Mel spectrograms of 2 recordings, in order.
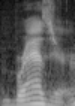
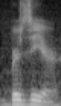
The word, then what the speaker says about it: brazier: assorted irons roasting in a brasser oof three feet away brazier oh sorry i pronounced that wrong oh no so after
